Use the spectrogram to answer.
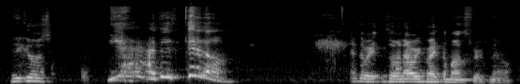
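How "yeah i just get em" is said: put-on high, slow toddler voice; little kid. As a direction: imitate a proud two-year-old. Two-year-old quoted.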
